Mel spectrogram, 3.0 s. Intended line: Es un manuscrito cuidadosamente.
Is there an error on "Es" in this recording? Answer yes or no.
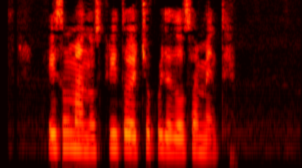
no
